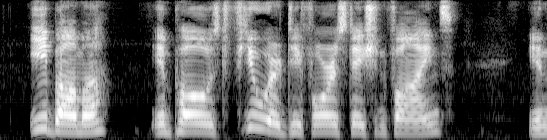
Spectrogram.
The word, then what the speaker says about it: IBAMA: the Portuguese acronym as IBAMA, not Obama, but spelled the same with an I in place of O, IBAMA imposed fewer deforestation fines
